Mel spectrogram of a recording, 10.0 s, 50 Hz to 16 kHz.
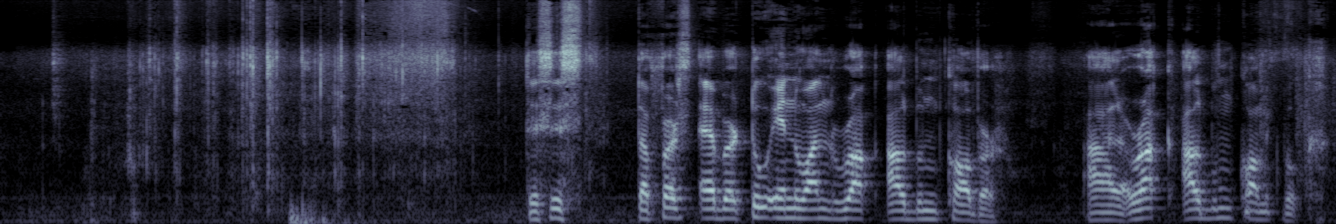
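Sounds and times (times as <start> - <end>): plastic sleeve crinkling: 0.9 - 4.6.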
